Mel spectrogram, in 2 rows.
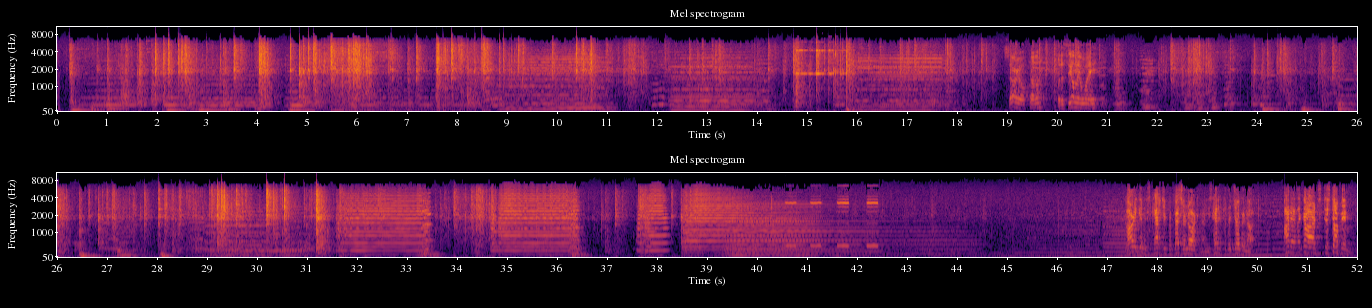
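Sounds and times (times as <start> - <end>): orchestral music with brass: 0.4 - 14.5, 15.8 - 18.2, 20.8 - 33.8, 34.6 - 36.7, 37.6 - 52.0.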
